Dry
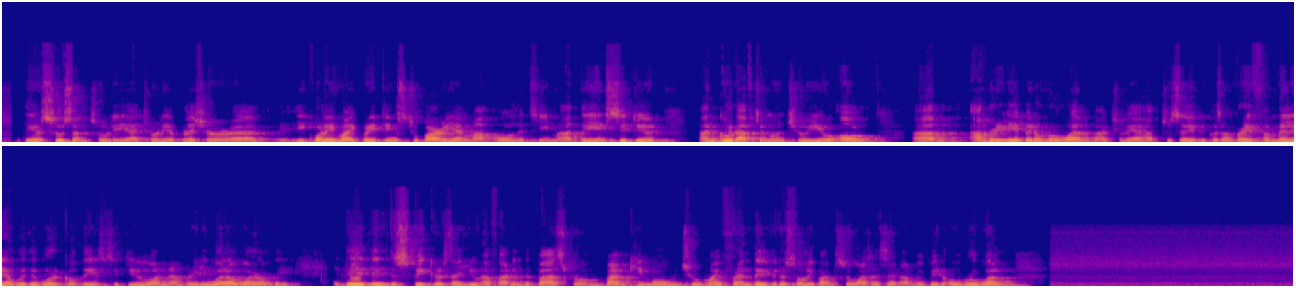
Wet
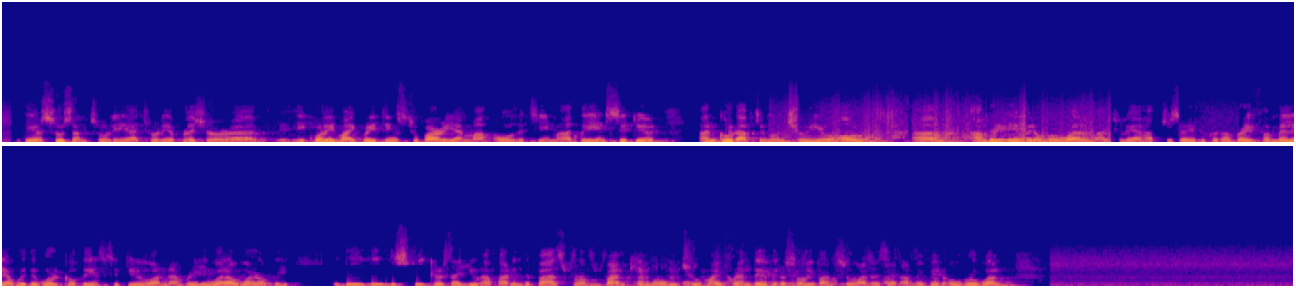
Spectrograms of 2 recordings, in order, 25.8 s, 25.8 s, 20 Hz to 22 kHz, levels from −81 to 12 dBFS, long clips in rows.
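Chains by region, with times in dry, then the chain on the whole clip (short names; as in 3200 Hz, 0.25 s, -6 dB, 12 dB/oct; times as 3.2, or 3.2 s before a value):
1.37–3.93 notches 50/100/150/200/250/300/350 Hz + lo-fi delay 96 ms, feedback 35%, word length 8-bit, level -15 dB
7.66–11.08 zero-crossing step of -33.5 dBFS + sustainer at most 46 dB/s
11.75–12.36 inverse Chebyshev low-pass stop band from 4200 Hz + added noise pink -51 dBFS
15.75–17.21 brick-wall FIR band-stop 530–3500 Hz + compressor 3:1, threshold -21 dBFS
18.41–22.46 regenerating reverse delay 0.154 s, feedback 60%, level -10 dB + bell 160 Hz -5.5 dB 0.88 oct
whole clip: reverb removal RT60 0.6 s; LPF 5100 Hz 24 dB/oct; dynamic EQ 2400 Hz, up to -4 dB, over -43 dBFS, Q 0.96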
